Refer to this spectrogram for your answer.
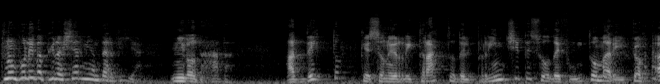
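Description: An actor playing a naive, excitable young man in a 1950s television drama, chatty and boastful. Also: a little high, normal speed. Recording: hissy old 1950s TV recording.

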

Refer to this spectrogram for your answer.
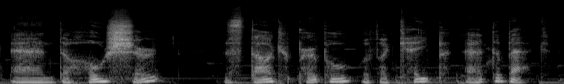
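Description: Casting note: young male gaming host, low voice, unhurried rambling commentary over faint music. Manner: laid-back, rambling with fillers. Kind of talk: casual game showcase commentary. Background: faint background music.

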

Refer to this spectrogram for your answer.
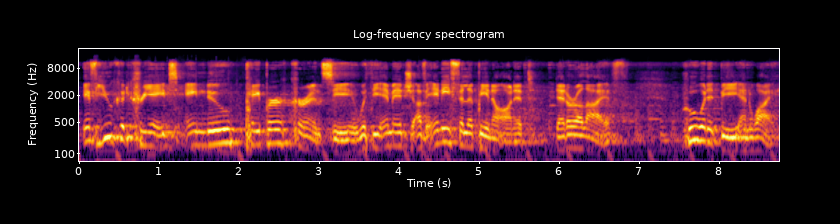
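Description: A man reads out pageant questions formally, with a lively rise and fall in pitch. The sound is echoey, with music behind. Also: normal speed.

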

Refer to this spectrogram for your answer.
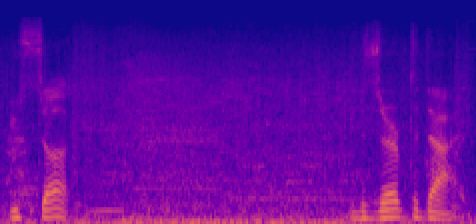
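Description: A man's voice: mid-range voice, fairly even intonation, slow, music in the background. A man giving casual commentary while streaming a game, sarcastic and swearing at the game's characters.

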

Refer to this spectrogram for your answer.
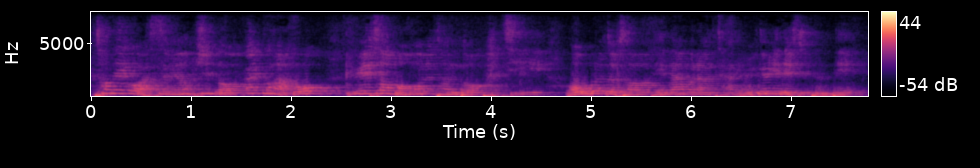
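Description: With a medium-pitched, darkish voice at normal speed, a middle-aged woman casually explains her flower arrangement at a church seminar, chatty and self-deprecating as she presents her work as an instructor. Her handheld mic comes through the speakers of a large indoor church hall, and the echoey recording sounds far off, with a little hiss or hum.

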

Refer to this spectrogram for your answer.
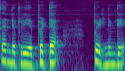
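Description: A woman's voice: lowish voice, fairly even intonation, brisk, dark tone. A woman narrating a devotional family story in an earnest, emotional storytelling manner.

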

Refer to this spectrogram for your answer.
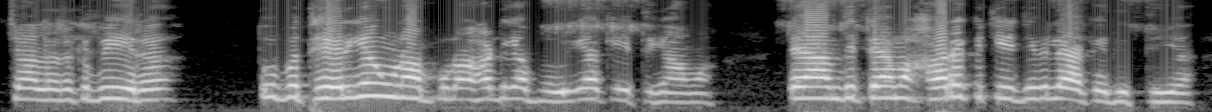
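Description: A woman's voice: high-pitched, a little fast, dry recording. A middle-aged woman acting a complaining widowed sister-in-law in a village family drama. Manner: complaining, scolding tone.

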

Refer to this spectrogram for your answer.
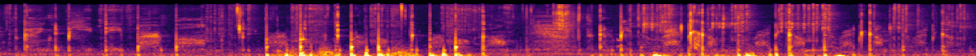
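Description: A woman's voice: fairly quick, hardly any pauses. A woman whispering as an ASMR host, repeating words and short phrases over and over.

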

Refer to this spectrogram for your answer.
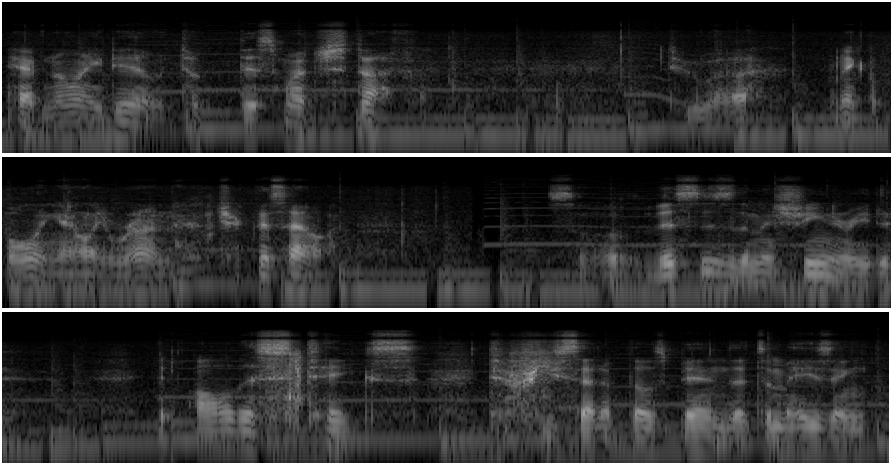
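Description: On a bowling-alley film set, a forty-something vlogger talks casually into a handheld camera held out at arm's length, cheerful and chatty, with a fondness for "pretty cool." He speaks in a low, unhurried voice with long pauses while music plays behind him.

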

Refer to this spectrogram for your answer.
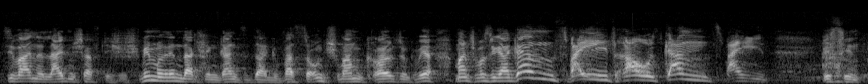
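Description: Gravelly bright-voiced bragging storyteller. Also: male voice, mid-range voice, animated, a little slow, full character voice. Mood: fond. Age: middle-aged. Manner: chatty, sheepish, dramatizes his tale. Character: boastful middle-aged man who can't swim. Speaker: comic storyteller. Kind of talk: 1960s comedy record acting.

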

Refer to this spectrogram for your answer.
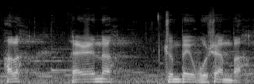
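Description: In a wuxia audio drama with background music, a male actor voices a seasoned, urbane, middle-aged martial-arts master. He speaks in a natural, medium-pitched voice with fairly even intonation, measured, avuncular, and theatrical, in a genial mood.

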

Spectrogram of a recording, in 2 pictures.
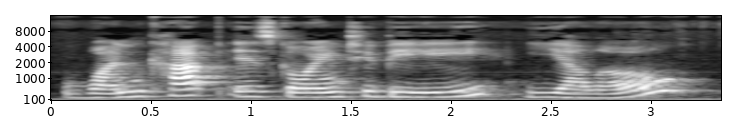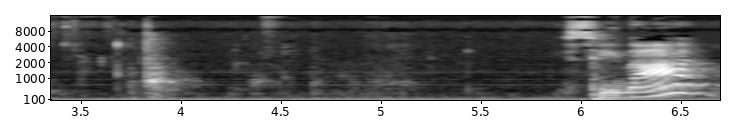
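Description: A woman's voice: medium pitch, very animated, extremely slow. A woman hosting a children's craft demonstration like a kids show host, asking young viewers simple, encouraging questions. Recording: roomy echo, faint noise.

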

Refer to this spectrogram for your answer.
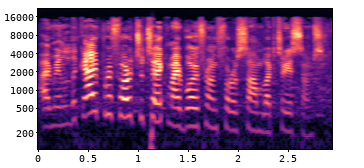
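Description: A young woman with a Russian accent, a guest in a casual street interview, speaking halting English full of fillers. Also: sits high, sing-song. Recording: loud crowd noise outdoors. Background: busy crowd.

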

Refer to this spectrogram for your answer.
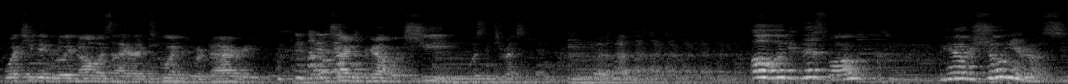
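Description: A fussy grown daughter, played by a man in an improv sketch, her voice high and pushy. The sound is distant and echoing, with music in the room. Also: sing-song, moderate pace, long pauses. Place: small basement comedy club. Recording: roomy distant stage audio with music.

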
